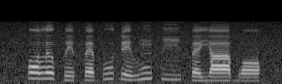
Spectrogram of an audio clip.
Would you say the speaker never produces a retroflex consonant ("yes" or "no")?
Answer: yes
